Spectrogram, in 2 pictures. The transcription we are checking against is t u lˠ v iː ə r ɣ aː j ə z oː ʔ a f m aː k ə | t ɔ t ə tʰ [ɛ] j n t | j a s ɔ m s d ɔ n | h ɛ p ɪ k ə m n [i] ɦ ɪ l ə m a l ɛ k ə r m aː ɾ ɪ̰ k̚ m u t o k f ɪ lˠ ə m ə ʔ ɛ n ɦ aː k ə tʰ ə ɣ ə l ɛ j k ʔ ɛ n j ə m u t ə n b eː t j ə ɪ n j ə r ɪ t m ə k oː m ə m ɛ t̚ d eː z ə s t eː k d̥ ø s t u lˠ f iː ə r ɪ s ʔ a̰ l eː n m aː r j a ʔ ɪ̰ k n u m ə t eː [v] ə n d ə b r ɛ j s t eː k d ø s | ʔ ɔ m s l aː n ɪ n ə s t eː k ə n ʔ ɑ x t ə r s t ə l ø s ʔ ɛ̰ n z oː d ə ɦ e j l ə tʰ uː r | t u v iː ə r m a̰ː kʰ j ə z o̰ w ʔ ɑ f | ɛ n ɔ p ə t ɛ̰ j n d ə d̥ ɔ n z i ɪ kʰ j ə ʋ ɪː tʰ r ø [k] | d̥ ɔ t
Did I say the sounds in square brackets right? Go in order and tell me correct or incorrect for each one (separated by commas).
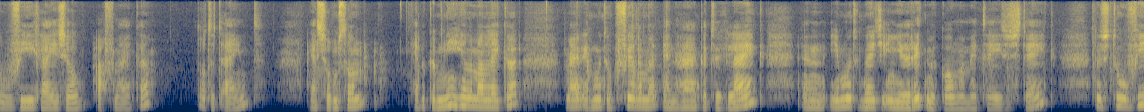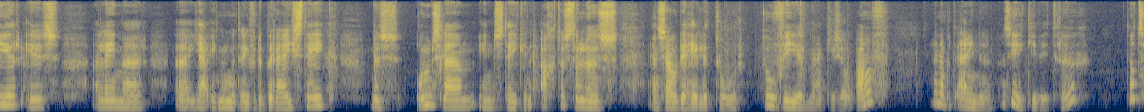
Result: correct, correct, correct, incorrect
